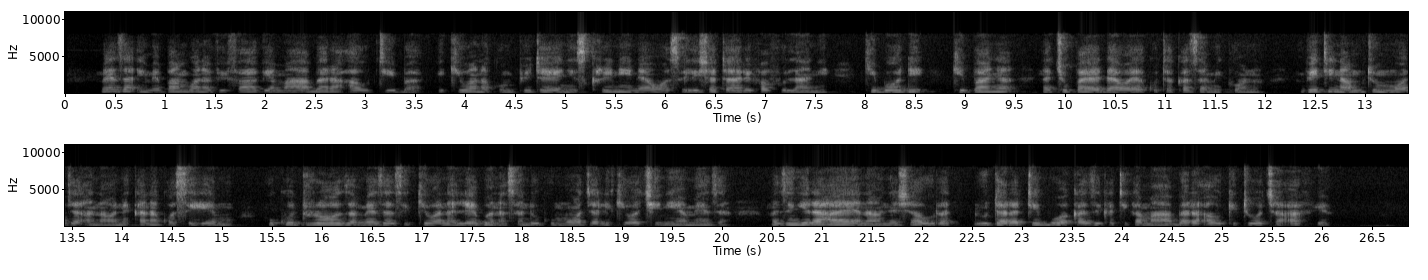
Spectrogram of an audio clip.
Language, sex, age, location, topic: Swahili, female, 18-24, Nairobi, health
